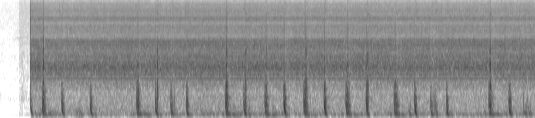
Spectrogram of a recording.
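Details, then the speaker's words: Adult man with congestive heart failure, cardiomyopathy and a murmur, recorded before starting a carnivore diet, has an irregular, erratic heartbeat with extra beats and dropped beats: irregular rapid heartbeat with premature beats. "off, an extra be a beat that was taken away. It wasn't regular like everybody else's."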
